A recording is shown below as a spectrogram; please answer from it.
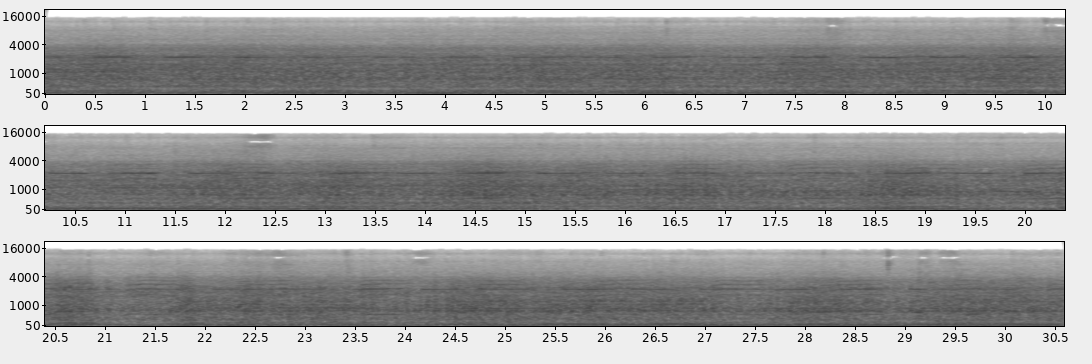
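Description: Reverse alarm on a semi-trailer truck beeping about twice a second at one steady pitch as the rig backs up, over the low rumble of its diesel engine.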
